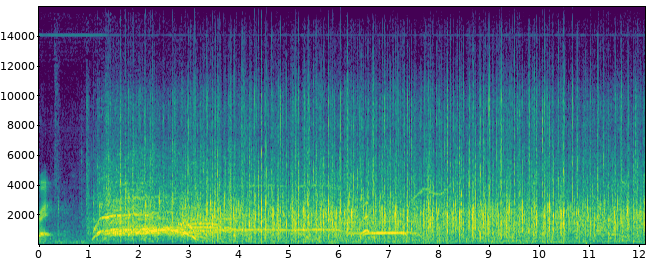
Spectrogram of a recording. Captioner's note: applause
